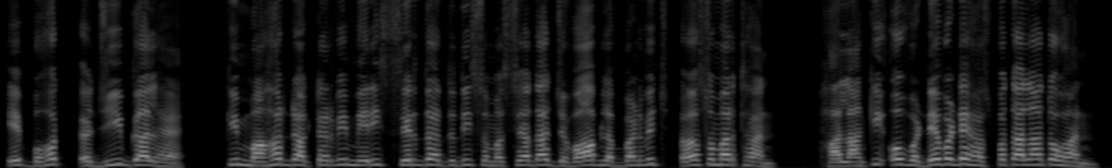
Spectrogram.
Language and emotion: Punjabi, surprised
